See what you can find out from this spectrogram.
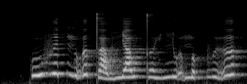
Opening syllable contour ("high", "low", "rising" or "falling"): rising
